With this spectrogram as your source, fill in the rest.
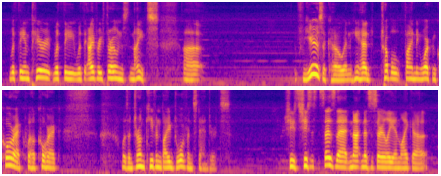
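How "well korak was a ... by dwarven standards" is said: pitying, sympathetic, sorry-sounding tone. Speaker voicing a character's remark in a story, pitying tone. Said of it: "It's more like like pitiful".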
